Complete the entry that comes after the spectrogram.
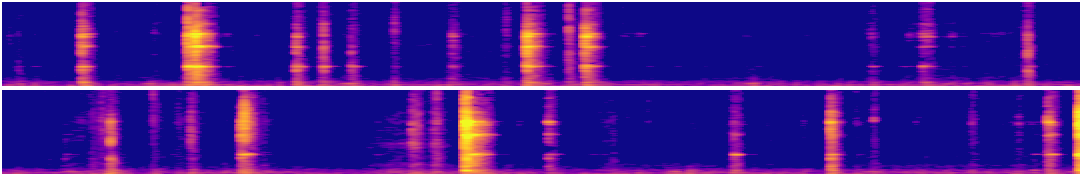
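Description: An empty, clear, medium-sized mason-type glass jar is held in one hand and tapped and scratched by felt-tip markers worn like claws on the fingers of the other hand. The plastic marker bodies make short, bright clicks and clinks on the hollow glass, spaced irregularly with quiet gaps between them. Each tap is high-pitched, dies away almost instantly and has almost no low end.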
